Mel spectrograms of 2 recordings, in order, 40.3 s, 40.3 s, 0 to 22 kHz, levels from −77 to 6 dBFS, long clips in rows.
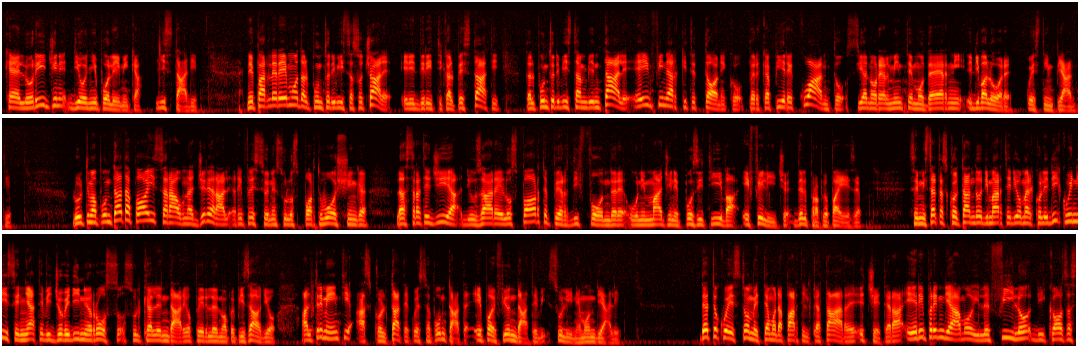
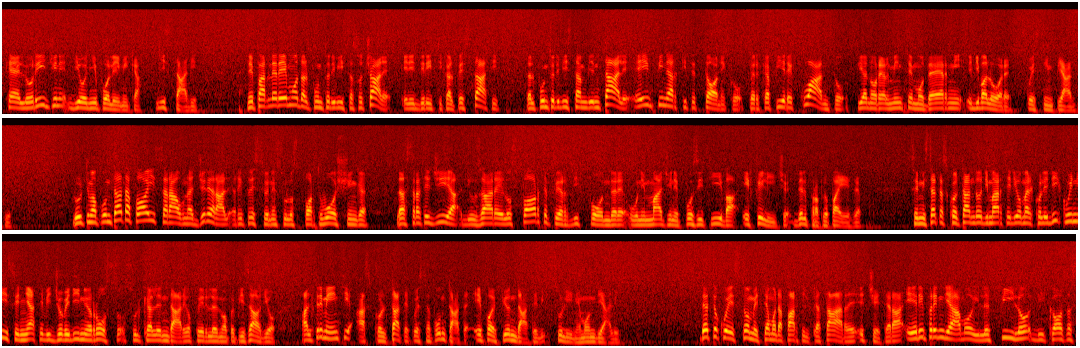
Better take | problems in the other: first | hiss; loud; throughout; 7 dB below the speech; faint in the first

